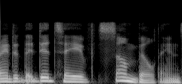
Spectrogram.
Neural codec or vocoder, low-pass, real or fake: codec, 24 kHz, 1.2 kbps, DualCodec; 7.2 kHz; fake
